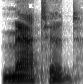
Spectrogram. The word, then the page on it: matted: American English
